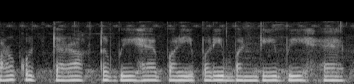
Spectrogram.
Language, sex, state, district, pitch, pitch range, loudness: Hindi, female, Punjab, Pathankot, 195 Hz, 190-195 Hz, -17 LUFS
